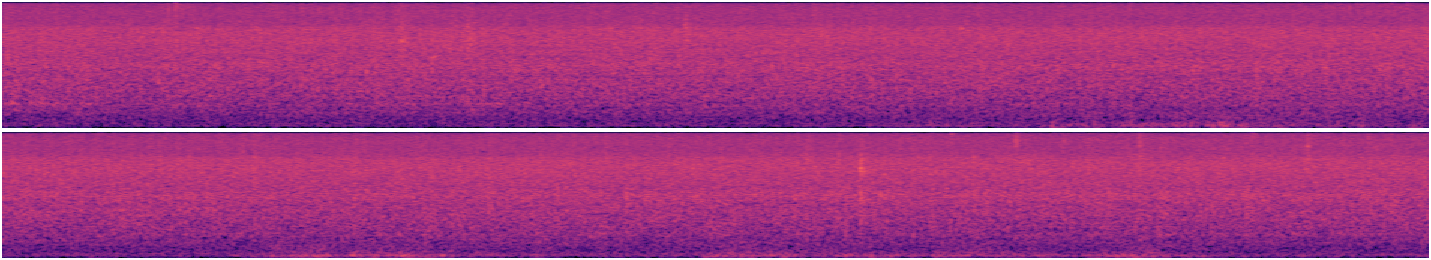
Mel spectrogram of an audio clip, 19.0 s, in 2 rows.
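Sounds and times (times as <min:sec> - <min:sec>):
heavy rain hiss: 0:00.0 - 0:19.0.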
